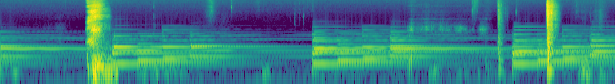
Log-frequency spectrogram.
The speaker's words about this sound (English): Kind of slams his fist on the desk for a second.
